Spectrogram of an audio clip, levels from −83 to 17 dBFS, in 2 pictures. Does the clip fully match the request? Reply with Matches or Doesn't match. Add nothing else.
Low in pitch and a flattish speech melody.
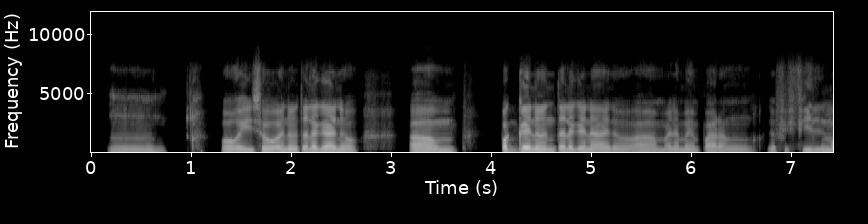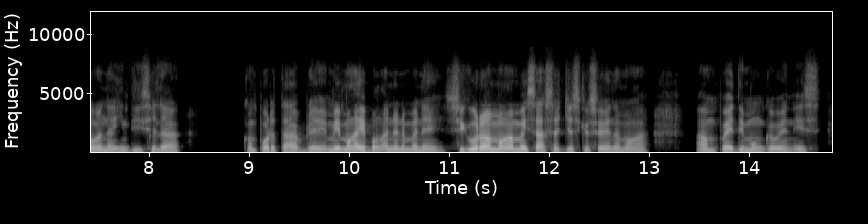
Doesn't match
